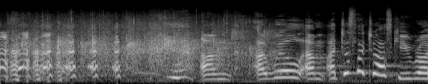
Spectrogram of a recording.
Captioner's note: applause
